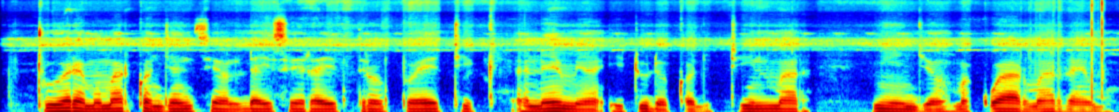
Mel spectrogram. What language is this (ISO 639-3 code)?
luo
